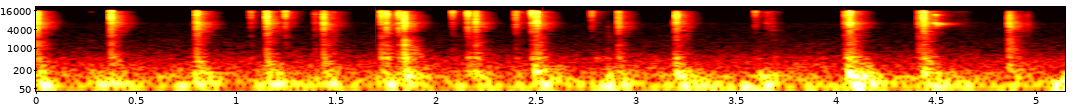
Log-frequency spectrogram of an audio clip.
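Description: Long painted fingernails tap on the glaze of old, glazed white ceramic subway tiles on a solid wall. About fourteen bright, sharp clicks come at an uneven pace, each dying away almost instantly with a faint low thud beneath.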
